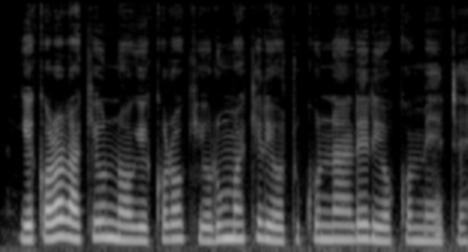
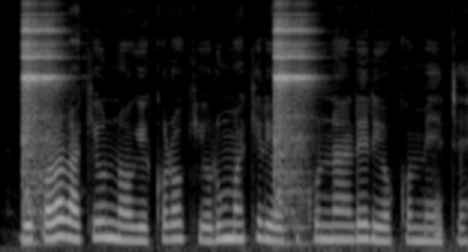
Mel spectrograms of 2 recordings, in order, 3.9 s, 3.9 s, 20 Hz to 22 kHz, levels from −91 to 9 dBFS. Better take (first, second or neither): first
